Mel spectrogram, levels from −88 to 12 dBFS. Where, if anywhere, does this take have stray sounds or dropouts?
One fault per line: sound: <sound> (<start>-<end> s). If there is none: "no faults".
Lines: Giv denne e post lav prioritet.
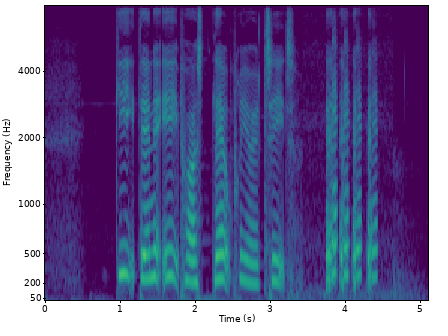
sound: laugh (3.7-4.4 s)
